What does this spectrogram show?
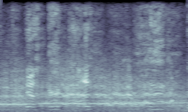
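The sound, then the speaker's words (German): A Beetle car brakes hard during an earthquake with a loud, steady screech of skidding tires and a rumbling engine underneath, sustained for a couple of seconds. “Halt an und raus aus dem Wagen.”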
